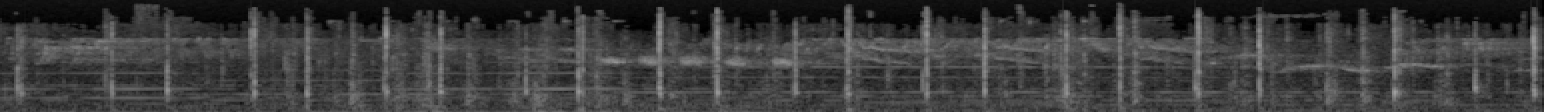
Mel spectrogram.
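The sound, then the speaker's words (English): Pony hooves clip-clop steadily as it pulls a carriage along a path among bluebells, many faint, evenly spaced hoofbeats in a relaxed, regular rhythm with no talk. “The sound of the carriage wheels and the pony's hooves is rhythmic, relaxing.”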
